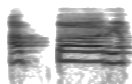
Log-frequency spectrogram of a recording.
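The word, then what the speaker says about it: الطارق: Sebetulnya dia bisa dibaca dua harokat, tapi alangkah baiknya biar kita paham nanti ingat cara nulisnya, maka dibacanya panjangan lagi. Wa ma adraka mat-tariq. Ro-nya dua harokat. At-tariq alif lam samsyah.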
